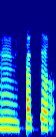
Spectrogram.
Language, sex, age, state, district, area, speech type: Manipuri, female, 45-60, Manipur, Imphal East, rural, conversation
